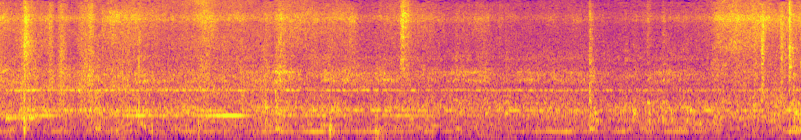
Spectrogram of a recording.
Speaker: it's sounds like it's loose down here it's I'm sorry lose on that base there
